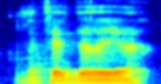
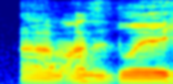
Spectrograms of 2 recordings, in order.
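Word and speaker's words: Ante Delija: Ante D'Elia. Yeah, Ante D'Elia.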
